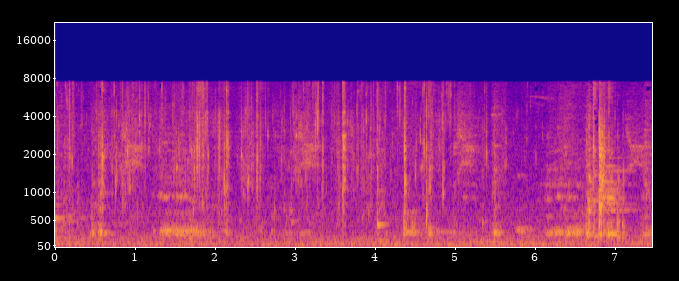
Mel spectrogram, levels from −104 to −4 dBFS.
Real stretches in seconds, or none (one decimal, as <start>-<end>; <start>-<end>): 0.0-1.8; 2.7-7.5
